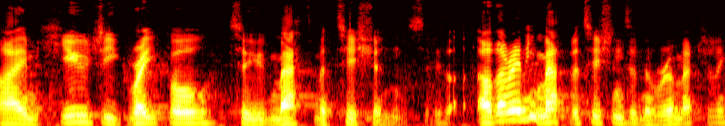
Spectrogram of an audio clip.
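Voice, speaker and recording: A man with an English accent. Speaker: tech company co-founder and engineer. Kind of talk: conference talk.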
